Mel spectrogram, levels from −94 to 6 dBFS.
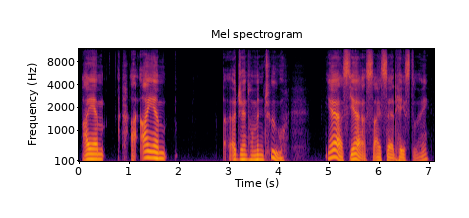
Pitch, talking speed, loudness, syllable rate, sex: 130 Hz, 85 wpm, -20 LUFS, 3.7 syllables/s, male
